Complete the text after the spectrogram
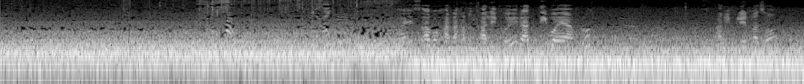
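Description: A steady, low engine roar fills an airplane cabin.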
